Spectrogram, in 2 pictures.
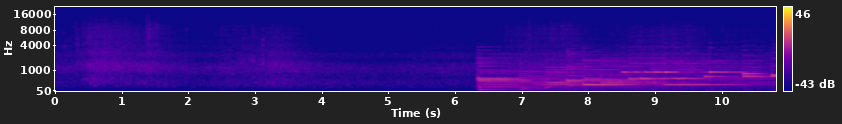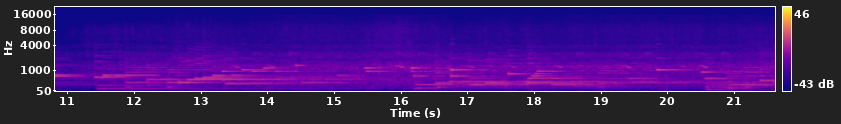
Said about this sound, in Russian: Садится на песок морской, спокойно голову положил на старый челн и не тревожил его уже накат злых волн.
